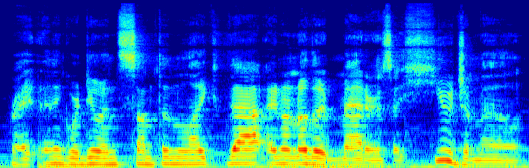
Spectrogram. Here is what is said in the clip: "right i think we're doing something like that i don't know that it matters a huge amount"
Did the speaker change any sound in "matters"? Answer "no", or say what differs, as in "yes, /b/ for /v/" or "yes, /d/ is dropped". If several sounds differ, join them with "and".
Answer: no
